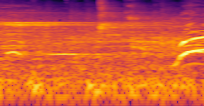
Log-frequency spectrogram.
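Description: Basketball being dribbled on a hardwood gym floor among short sneaker squeaks. Near the end, as a shot goes up, a loud, high, held cry rises in.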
